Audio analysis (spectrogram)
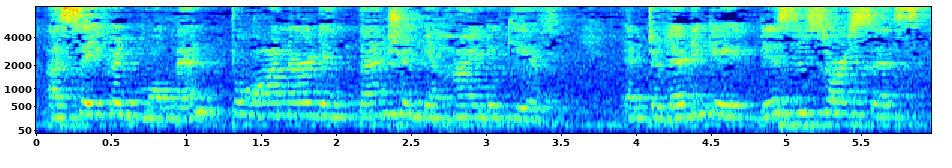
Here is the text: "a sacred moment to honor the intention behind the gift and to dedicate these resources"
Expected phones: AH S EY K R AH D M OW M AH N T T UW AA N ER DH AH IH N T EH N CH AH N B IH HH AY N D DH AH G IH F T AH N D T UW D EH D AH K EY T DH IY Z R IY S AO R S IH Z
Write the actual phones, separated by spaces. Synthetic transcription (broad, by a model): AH S EY K R AH D M OW M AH N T T UW AA N ER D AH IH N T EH N SH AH N B IH HH AY N D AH G IH F T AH N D T UW D EH D AH K EY T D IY S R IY S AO R S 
